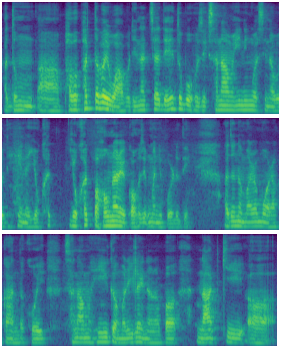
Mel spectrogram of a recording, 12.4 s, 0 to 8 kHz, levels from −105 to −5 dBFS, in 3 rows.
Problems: background sounds at intervals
